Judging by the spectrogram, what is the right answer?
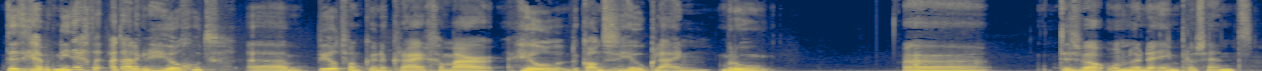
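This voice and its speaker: Speaking at a moderate pace in a medium-pitched, slightly mellow voice with fairly even intonation, this singer-producer from the Netherlands thinks out loud. She explains things loosely during a relaxed interview.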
